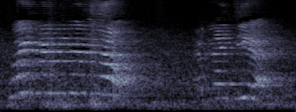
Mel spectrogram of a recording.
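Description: A child's high-pitched voice giving two wordless calls: the first lasts about a second, and a shorter one comes near the end.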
